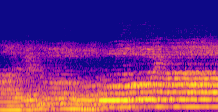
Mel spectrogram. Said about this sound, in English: Music from an ancient wooden horn called the Serpent.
